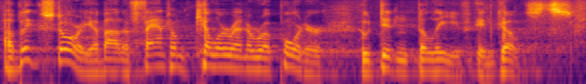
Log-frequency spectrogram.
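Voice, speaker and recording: A man doing formal, deliberate scripted announcing in old-time radio style. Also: medium pitch, expressive, very noisy.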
